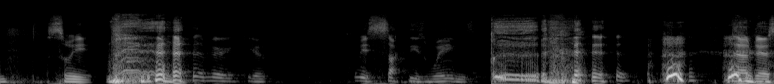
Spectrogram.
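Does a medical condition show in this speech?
No.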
